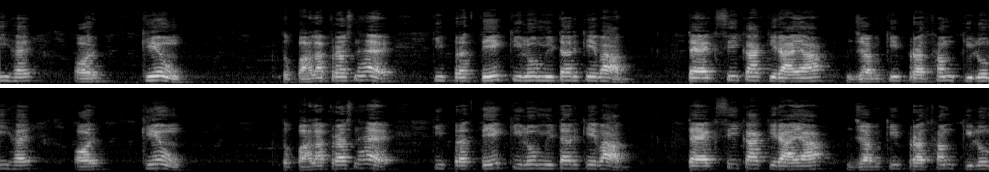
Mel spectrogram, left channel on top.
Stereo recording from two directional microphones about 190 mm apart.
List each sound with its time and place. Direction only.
0.0 s a man's voice: 20° right (ahead or behind)
3.2 s speech: 25° right (ahead or behind)
4.3 s speech: 10° right (ahead or behind)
